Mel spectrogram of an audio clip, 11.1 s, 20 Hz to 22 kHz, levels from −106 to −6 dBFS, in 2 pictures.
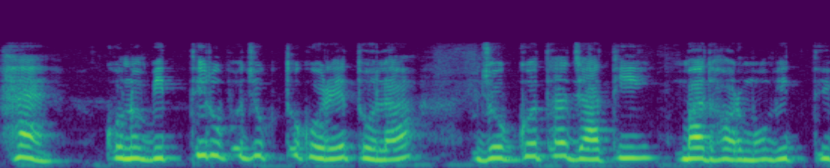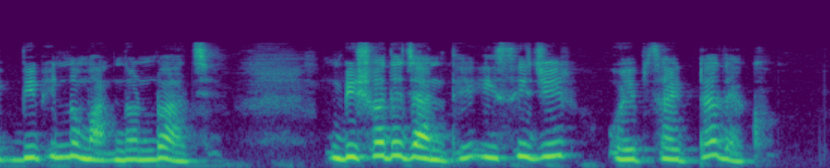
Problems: none marked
